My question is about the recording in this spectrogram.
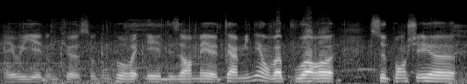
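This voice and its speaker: A man giving live audio-described athletics commentary from a stadium, hesitant with many fillers, rising when excited. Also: medium pitch, a little fast, a faint crowd, a little hiss or hum. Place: outdoor stadium.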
